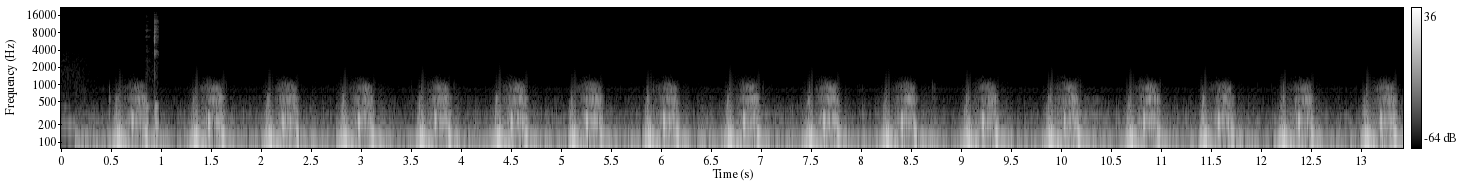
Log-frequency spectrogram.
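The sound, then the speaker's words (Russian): A steady, regular heartbeat heard through a stethoscope, each beat carrying a sharp mitral click followed by a late systolic murmur, repeating about a dozen and a half times with no voices. “Щелчок, а за ним, конечно, систолический шум.”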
